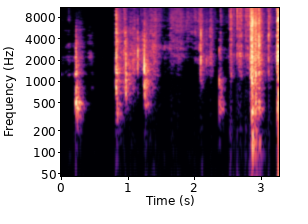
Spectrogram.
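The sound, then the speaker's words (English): Paper being torn up in a few short, crisp ripping and crinkling bursts separated by brief pauses, fairly faint and bright. “I invite you to tear it up.”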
